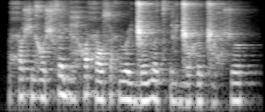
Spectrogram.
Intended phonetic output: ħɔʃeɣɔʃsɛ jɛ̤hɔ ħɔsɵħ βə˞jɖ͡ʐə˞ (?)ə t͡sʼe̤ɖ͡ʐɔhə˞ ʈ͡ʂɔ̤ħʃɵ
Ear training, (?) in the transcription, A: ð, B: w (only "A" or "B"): A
